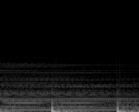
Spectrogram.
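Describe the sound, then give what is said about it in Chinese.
Two deep, muffled heartbeat thumps land about a second apart over a steady low droning hum, with no voices. “听，你越走越近的脚步，听所有中国人的心跳和叩问。”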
